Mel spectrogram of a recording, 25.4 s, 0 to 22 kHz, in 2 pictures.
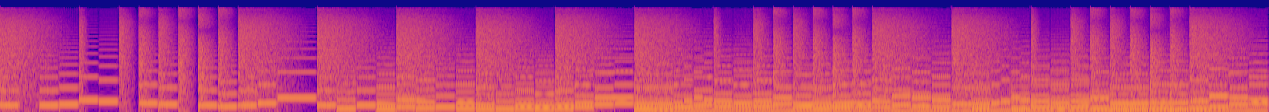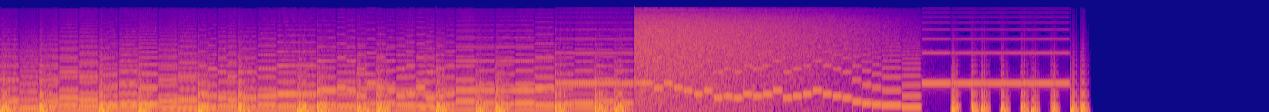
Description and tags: Pixel Song #14
Another piece of music. This time, I tried to actually have an ending, of sorts. Most of the time, I seem to create build up, or try to. But I haven't really focused on making an ending. Anyways, this is completely free, which means you can use it for any projects, or things that fit into that category.
short, pixel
